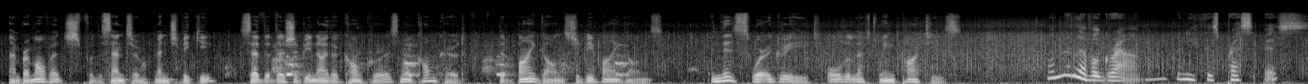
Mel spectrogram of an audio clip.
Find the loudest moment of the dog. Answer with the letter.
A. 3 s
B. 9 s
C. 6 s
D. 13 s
A.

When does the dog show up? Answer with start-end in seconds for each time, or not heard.
1.4-7.0.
